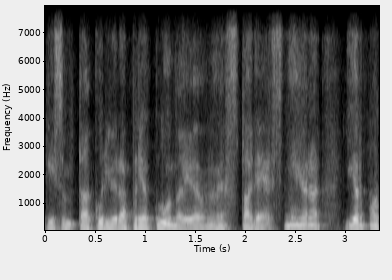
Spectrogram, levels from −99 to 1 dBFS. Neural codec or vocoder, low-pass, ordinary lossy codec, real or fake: codec, 24 kHz, 1.5 kbps, HILCodec; 7.2 kHz; Opus, 24 kbps; fake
